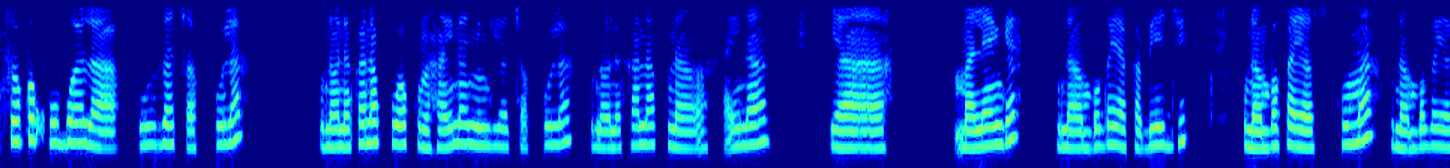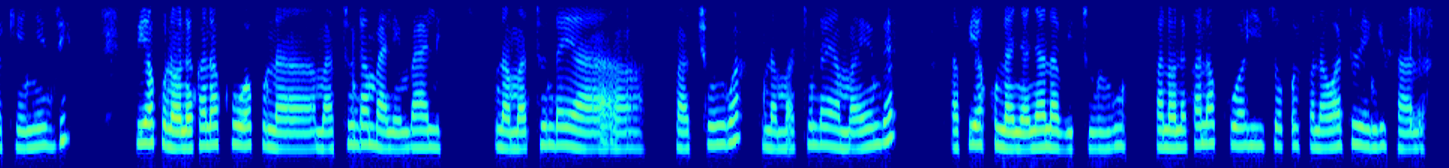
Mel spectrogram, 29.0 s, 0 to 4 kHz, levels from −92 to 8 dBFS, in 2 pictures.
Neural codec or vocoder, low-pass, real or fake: vocoder, 24 kHz, 100 mel bands, Vocos; 3.6 kHz; fake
